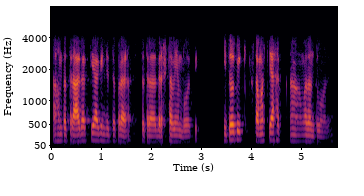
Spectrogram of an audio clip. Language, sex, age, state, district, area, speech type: Sanskrit, male, 30-45, Telangana, Ranga Reddy, urban, conversation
